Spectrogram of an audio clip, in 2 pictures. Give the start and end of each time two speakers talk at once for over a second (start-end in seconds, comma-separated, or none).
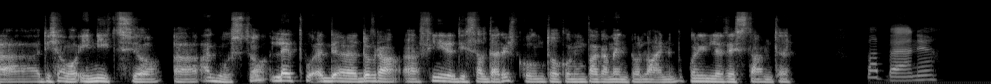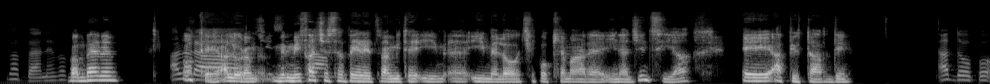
11.7-13.3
